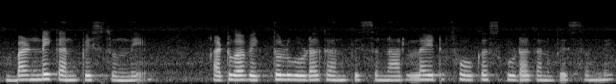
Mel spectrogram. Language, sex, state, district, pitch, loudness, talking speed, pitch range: Telugu, female, Telangana, Mahabubabad, 210 Hz, -17 LUFS, 95 wpm, 200-215 Hz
